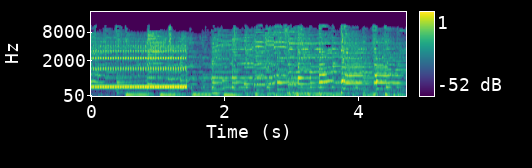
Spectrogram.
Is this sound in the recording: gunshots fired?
no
